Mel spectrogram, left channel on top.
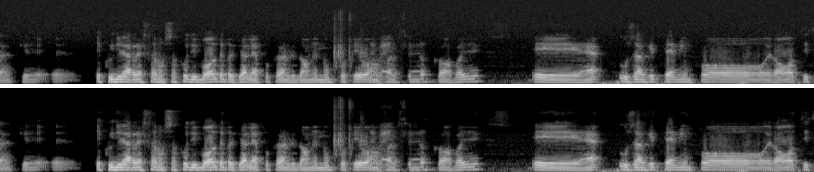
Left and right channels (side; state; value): left; noise; hiss, 23 dB below the sound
